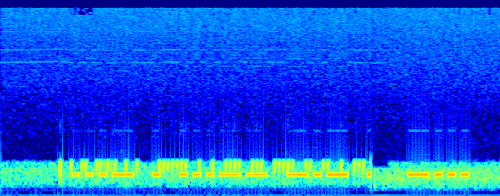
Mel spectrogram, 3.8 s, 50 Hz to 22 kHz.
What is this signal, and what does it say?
Morse code, heard as a keyed tone, about 24 wpm, spaced as for 20 wpm, 490 Hz. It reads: VE3KB
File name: CW / kt5j wpx cw-op-k5pi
